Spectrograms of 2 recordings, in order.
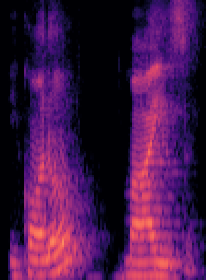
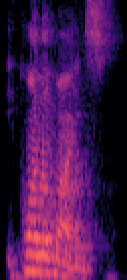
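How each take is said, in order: First: Economize slowly, co stressed. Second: Said in the usual way. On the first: Shown as a demonstration. Teacher spells then models the verb slowly. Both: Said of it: "the stress is on C O".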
